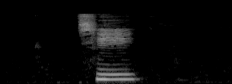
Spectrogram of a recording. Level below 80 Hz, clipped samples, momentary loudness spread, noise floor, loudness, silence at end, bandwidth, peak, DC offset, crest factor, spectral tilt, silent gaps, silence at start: -74 dBFS; under 0.1%; 20 LU; -67 dBFS; -27 LUFS; 0.95 s; 11.5 kHz; -12 dBFS; under 0.1%; 20 dB; -1 dB/octave; none; 0.8 s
